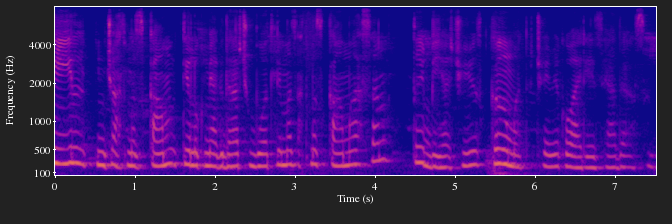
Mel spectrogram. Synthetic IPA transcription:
t̪iːlnt͡ʃʰiɐt̪ʰmɐzkɐmt̪ilukmʲɐɡd̪aːɾt͡ʃʰiboːt̪limɐzɐt̪ʰmɐzkɐmɐsɐn | t̪ɨbijat͡ʃʰijizkɨːmɐt̪t͡ʃʰumikʋaːɾʲeːzʲjaːd̪aːsɐn

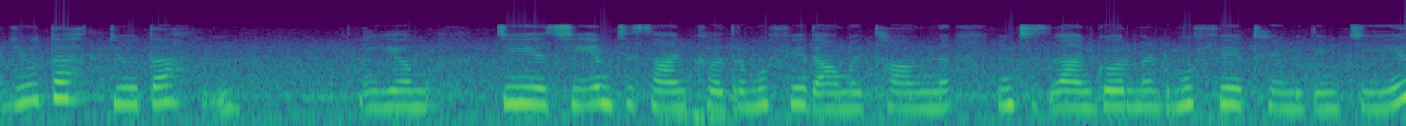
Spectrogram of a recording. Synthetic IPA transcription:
jut̪aht̪juːt̪a | jɐm | t͡ʃijest͡ʃʰijimt͡ʃʰisaːnʲkʰəːt̪ɾmufiːd̪aːmɐlt̪ʰaːlmnɐ | imt͡ʃʰisaːnʲɡoːɾmeɳʈmufiːd̪ʰɐmit̪imt͡ʃije

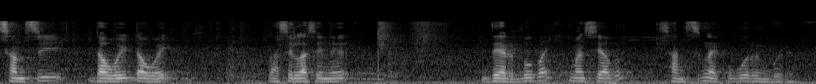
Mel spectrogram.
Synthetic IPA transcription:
sansi | dawɯjdawɯj | lasilasɯjnɯ | deɾbɯbajmansiabɯ | sansinajkʰubɯɾɯŋbɯdɯ

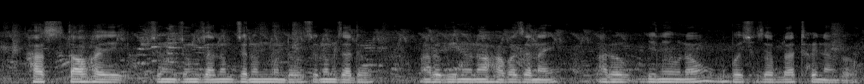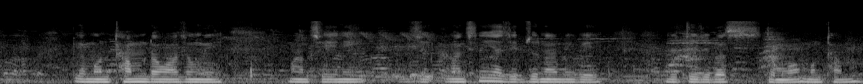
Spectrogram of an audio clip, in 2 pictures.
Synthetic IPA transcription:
pʰastawɦajzɔŋzɔŋzanɔzɔnɔmmɔndɔzɔnɔmzadɔ | aɾubineunawɦaβazanaj | aɾubiniunawbɔjsuzablatʰɯjnaŋdɔ | temuntʰamdɔŋwazɔŋni | mansiniimansinijazip̚zunanibe | ɾitiɾibasdɔŋwamuntʰam

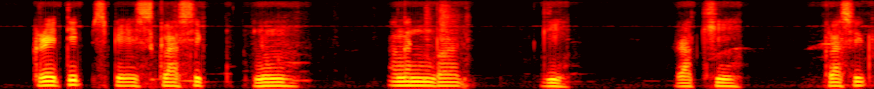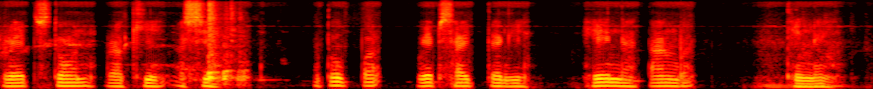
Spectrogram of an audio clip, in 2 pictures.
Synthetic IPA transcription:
kɾetip̚spesklasik̚ | nuŋ | ɐŋanba | ɡi | ɾakʰːi | klasikɾedstonɾakʰːiɐsi | ɐtɔpːa | websajt̚dɐɡi | henːɐtaŋbɐ | tʰeŋnaj

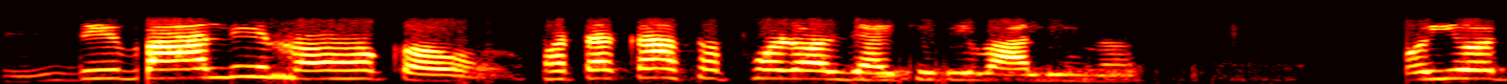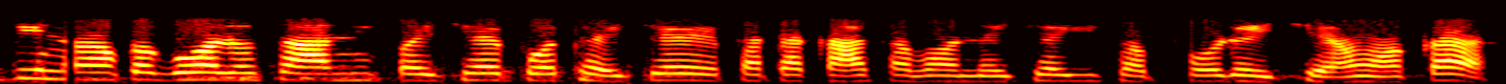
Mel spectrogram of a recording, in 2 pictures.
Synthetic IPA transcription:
d̪ibalimeəɦãkepʰəʈəkasə̃b̚pʰoɽəld͡ʒajt͡ʃʰɛd̪iʋalime | oɦijod̪inəɦãkeɡʱəɾosaɾnipəjt͡ʃʰɛpʰot̪ʰəjt͡ʃʰɛpʰəʈəkasə̃bənɛt͡ʃʰɛisəb̚pʰoɽəjt͡ʃʰɛəɦãke

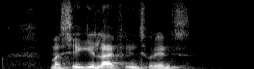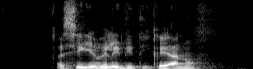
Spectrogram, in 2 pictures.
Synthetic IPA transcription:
mɐsiːɡiːlaːɪfɪnsuːɾens | ɐsĩːd͡ʑiːʋeːlid̪ʱit̪ikɐjaːnõː

